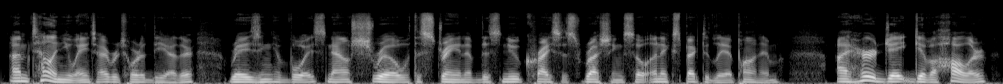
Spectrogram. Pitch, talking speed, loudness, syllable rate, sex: 115 Hz, 185 wpm, -18 LUFS, 5.1 syllables/s, male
